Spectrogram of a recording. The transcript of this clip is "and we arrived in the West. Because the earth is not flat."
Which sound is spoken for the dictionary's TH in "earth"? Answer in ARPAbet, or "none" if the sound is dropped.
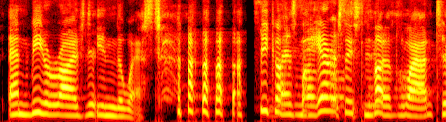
S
